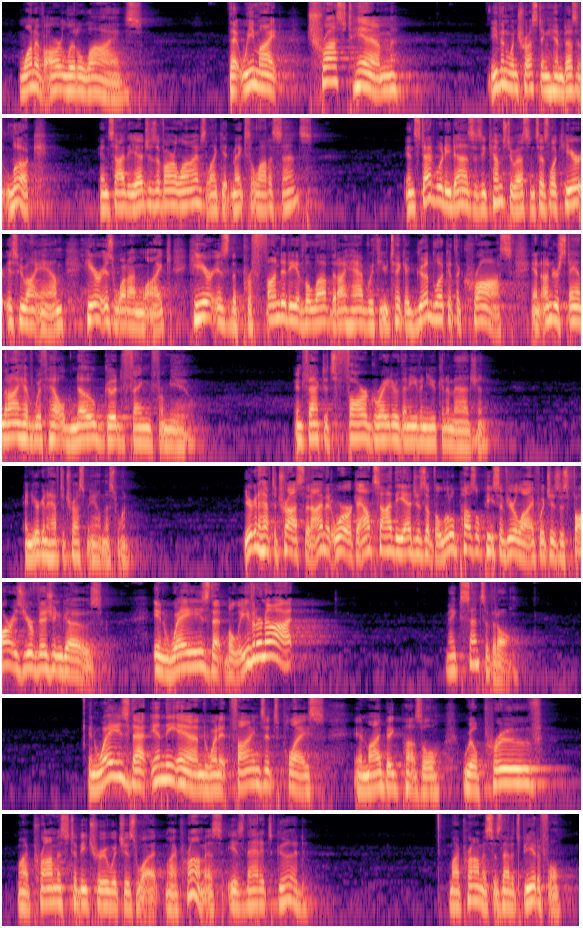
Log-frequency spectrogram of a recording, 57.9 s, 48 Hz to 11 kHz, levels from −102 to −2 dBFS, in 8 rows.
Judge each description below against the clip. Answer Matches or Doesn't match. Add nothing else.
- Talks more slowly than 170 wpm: Doesn't match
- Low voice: Doesn't match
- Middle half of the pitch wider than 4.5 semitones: Doesn't match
